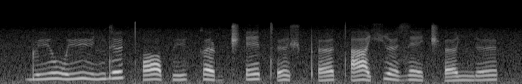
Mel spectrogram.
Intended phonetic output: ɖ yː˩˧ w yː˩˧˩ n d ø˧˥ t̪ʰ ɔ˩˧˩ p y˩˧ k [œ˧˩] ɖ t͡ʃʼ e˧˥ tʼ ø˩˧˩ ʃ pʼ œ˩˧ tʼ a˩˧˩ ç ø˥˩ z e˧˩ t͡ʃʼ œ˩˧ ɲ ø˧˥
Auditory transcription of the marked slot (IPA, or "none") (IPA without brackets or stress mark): œ˧˩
